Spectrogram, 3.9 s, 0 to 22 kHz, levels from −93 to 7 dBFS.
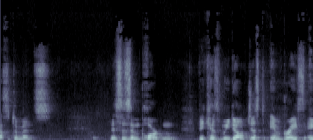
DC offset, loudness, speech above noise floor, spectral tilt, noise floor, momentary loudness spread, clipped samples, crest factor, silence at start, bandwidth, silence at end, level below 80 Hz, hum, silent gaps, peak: under 0.1%; -29 LUFS; 27 dB; -4 dB/octave; -56 dBFS; 14 LU; under 0.1%; 20 dB; 0 s; 18.5 kHz; 0 s; -62 dBFS; none; none; -10 dBFS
